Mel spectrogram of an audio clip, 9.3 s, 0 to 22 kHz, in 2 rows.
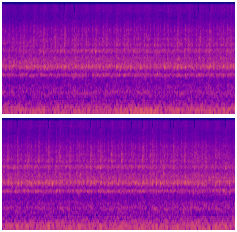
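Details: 1964 Chevrolet Impala convertible with a 327 small-block Chevy V8, Edelbrock-equipped: deep, even, throaty idle rumble with a steady lope and no knocks or ticks; normal idle.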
